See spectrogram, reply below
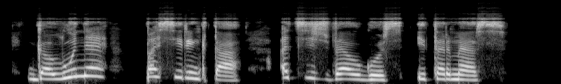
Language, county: Lithuanian, Vilnius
